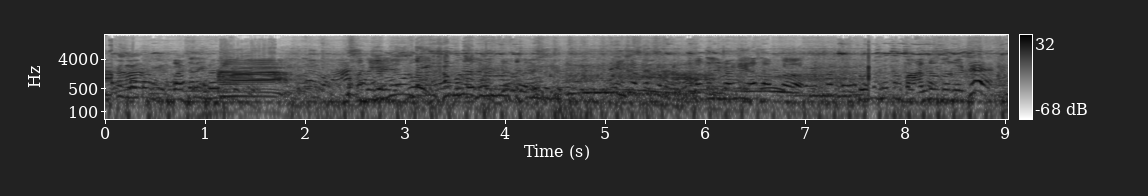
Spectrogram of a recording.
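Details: Sahiwal bull calves at a packed Manikganj livestock market, 30 December 2024. A short moo rises out of dense crowd chatter and haggling voices, followed by fainter lowing calls.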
